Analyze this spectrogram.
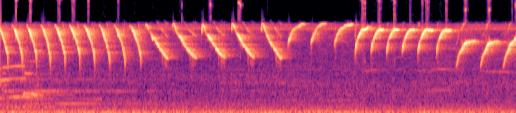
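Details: Canary in vigorous song, meant to prompt hard-to-start and young canaries: continuous fast sequence of high downslurred notes, about four per second, shifting into looser rising-falling swoops, over a soft low hum.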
